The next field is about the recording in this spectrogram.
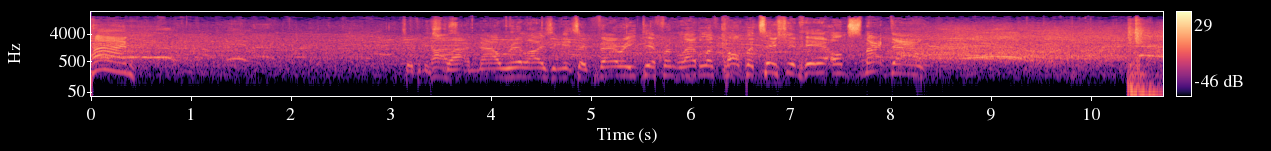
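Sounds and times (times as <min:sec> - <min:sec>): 
crowd noise at a wrestling show: 0:00.0 - 0:10.7
speech: 0:03.1 - 0:08.6
wrestler slammed onto the ring by a powerbomb: 0:10.4 - 0:10.7.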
